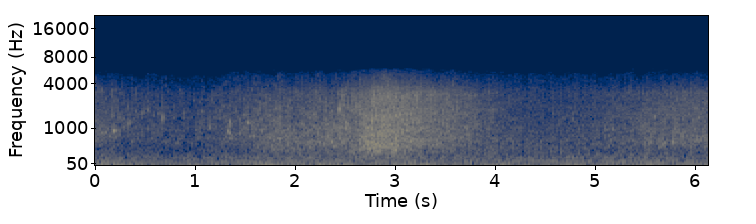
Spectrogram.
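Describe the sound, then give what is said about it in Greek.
A rowboat moving through water, steady sloshing and lapping with a louder rush midway as the hull pushes in to land at the shore, then settling back. No voices. “Η ακτή είναι μπροστά σου. Βοηθήστε με να βγω από τη βάρκα.”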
